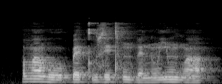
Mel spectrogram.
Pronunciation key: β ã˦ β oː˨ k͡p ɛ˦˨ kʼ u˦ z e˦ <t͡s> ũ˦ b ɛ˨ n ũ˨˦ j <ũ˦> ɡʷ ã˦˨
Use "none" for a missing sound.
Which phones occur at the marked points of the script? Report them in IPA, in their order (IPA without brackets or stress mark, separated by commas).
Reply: tʰ, ũ˦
